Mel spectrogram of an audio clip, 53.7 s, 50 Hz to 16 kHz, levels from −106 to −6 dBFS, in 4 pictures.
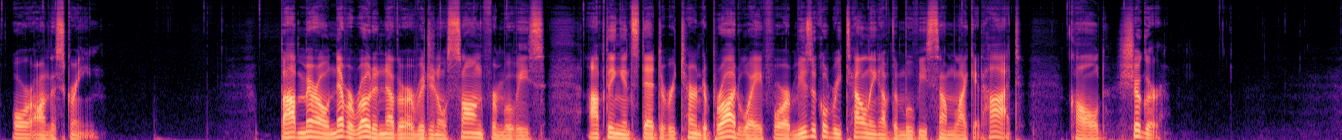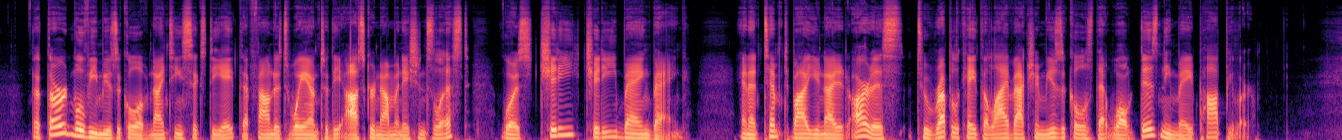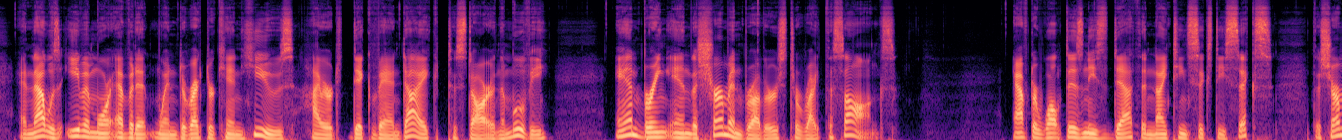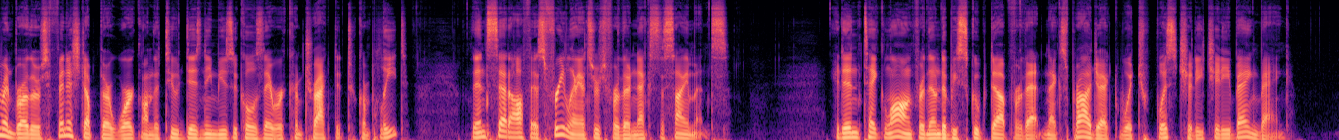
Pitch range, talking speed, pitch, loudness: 95-120 Hz, 165 wpm, 105 Hz, -21 LUFS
